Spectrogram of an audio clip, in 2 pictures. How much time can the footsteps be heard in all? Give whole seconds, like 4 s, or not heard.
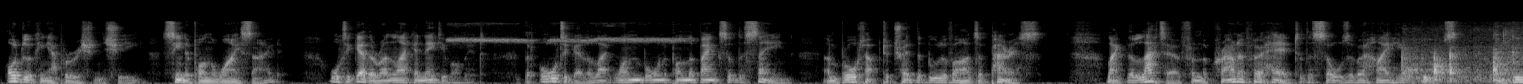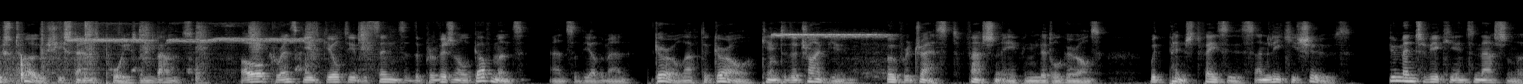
5 s.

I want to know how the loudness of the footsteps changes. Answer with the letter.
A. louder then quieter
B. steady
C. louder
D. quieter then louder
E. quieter
E.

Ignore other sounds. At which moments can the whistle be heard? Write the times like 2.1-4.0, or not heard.
4.5-7.0, 15.8-18.4, 22.9-24.2.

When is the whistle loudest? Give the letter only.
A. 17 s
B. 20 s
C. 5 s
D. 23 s
D.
